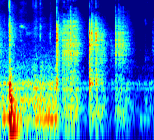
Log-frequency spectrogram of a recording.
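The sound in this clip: Dice clattering across a surface during a tabletop game, a few sharp clicks and rattles in quick succession.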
